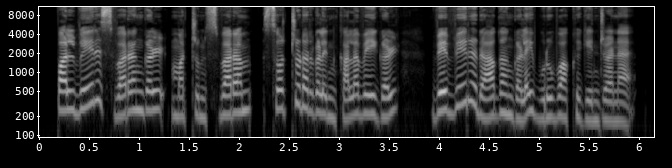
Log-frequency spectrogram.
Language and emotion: Tamil, neutral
